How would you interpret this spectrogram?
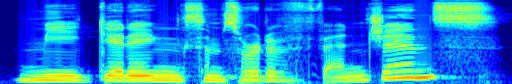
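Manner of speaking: ordinary talk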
